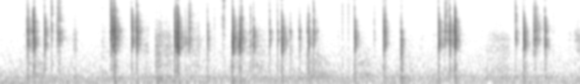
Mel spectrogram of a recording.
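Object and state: Hollow plastic face mask tapped with nails.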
